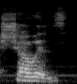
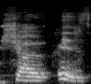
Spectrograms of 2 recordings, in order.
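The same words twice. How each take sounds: First: The two words run together like 'show whiz'. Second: The two words are said separately. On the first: The speaker calls it right. "we push them together, we bump them together" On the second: The speaker calls it wrong. "Not show is"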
